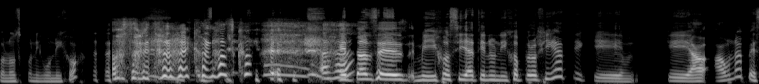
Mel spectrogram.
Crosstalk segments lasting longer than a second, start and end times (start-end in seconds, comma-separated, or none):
none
